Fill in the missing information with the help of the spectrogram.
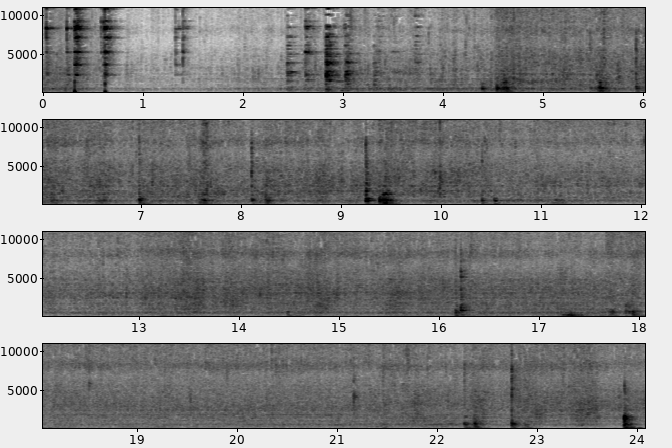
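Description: Creamy karahi curry sizzling in a frying pan while a wooden spoon stirs it, with the spoon scraping and knocking against the pan. There are a few sharp clicks in the first second or two, then a steady sizzle from about four seconds in.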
